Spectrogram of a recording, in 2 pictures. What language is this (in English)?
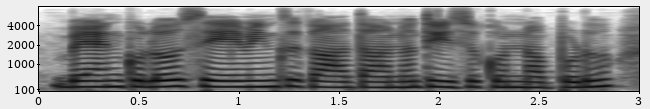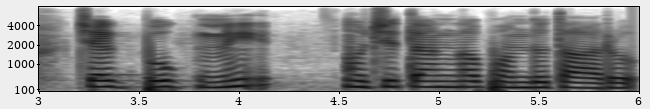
Telugu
